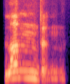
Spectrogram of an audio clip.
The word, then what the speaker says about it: London: It's dun London. London. We got that uh not o on London.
